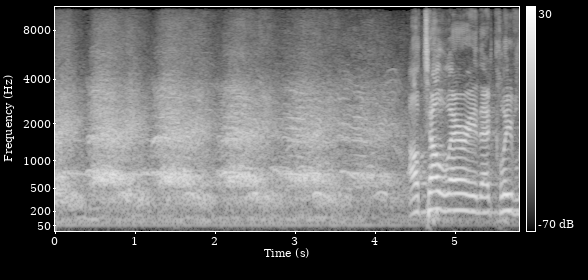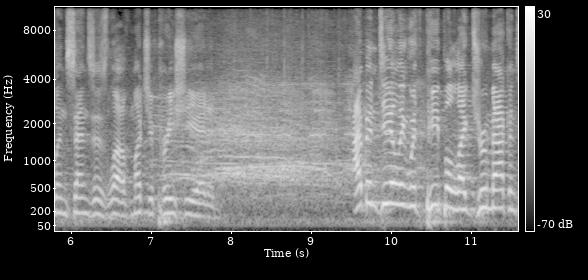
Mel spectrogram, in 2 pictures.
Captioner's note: crowd chanting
